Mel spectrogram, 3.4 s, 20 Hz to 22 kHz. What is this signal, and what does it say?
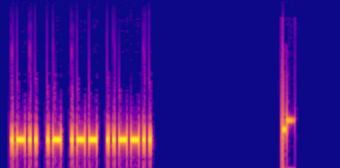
Morse code, heard as a keyed tone, about 40 wpm, 700 Hz. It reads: LAW?
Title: Sentences from Top 1000 Words - Review Part 4 - 40wpm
